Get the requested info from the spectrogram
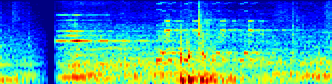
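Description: A dance-music track with a heavy steady beat cuts off at the start. It is followed by the electronic tones of a whack-a-mole arcade machine, with a couple of knocks about a second in.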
